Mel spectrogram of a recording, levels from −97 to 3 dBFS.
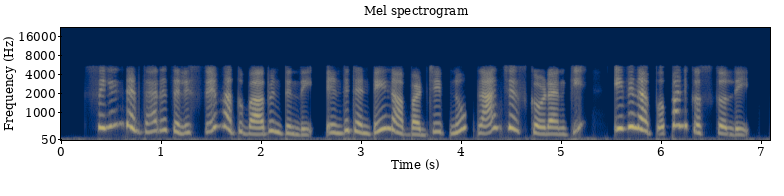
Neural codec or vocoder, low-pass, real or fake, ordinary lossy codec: codec, 24 kHz, 0.9 kbps, WavTokenizer, large speech release; 5.4 kHz; fake; none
